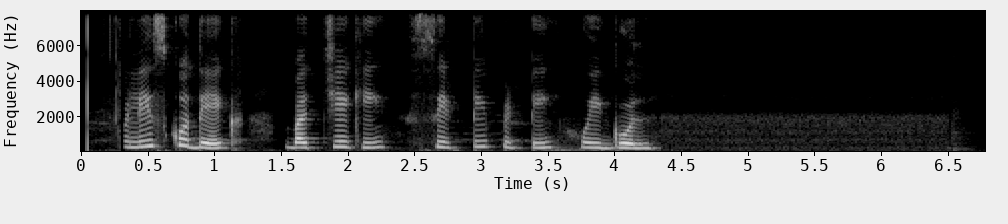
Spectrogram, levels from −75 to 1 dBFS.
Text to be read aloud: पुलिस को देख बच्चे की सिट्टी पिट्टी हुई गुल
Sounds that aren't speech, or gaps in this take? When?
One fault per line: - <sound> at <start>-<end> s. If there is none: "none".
none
